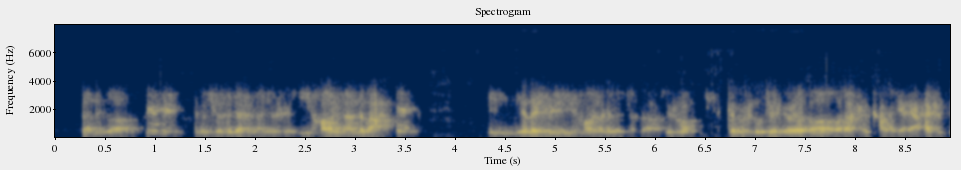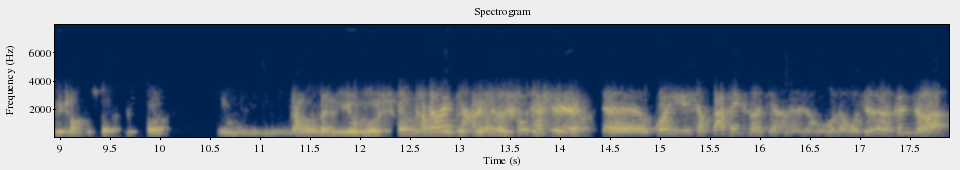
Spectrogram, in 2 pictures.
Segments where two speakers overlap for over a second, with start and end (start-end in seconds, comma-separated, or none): 12.4-14.2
